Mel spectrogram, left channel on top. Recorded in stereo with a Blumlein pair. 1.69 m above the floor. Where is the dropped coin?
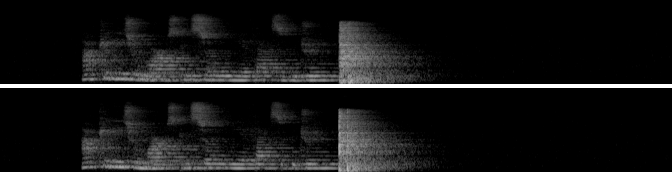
No dropped coin in this recording.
